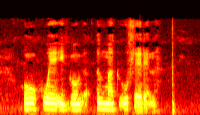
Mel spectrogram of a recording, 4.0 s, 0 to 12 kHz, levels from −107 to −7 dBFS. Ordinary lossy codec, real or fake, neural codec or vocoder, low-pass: AAC, 48 kbps; real; none; 7.2 kHz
